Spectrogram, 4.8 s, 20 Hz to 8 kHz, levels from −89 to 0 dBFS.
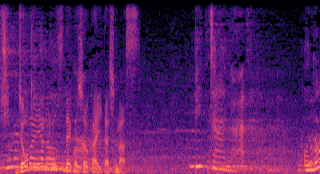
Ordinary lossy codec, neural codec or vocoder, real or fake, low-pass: none; none; real; none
